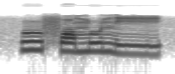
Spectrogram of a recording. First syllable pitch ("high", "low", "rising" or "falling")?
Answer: high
